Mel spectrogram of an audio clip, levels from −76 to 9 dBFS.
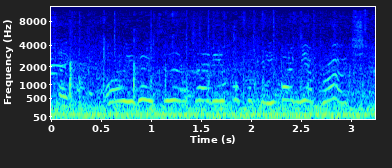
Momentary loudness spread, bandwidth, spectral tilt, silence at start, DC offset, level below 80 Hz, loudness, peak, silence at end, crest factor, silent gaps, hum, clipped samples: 2 LU; 11.5 kHz; -6 dB/octave; 0 s; under 0.1%; -42 dBFS; -34 LUFS; -16 dBFS; 0 s; 16 dB; none; none; under 0.1%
